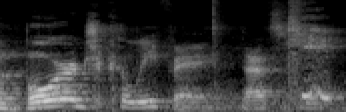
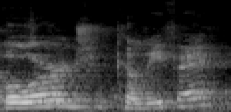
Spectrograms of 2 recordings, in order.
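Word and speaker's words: Burj Khalifa: what is the tallest building in Dubai the Borge Khalifa did you hear that did you hear that how you pronounce it the Borge Khalifa yes can you say it yeah not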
